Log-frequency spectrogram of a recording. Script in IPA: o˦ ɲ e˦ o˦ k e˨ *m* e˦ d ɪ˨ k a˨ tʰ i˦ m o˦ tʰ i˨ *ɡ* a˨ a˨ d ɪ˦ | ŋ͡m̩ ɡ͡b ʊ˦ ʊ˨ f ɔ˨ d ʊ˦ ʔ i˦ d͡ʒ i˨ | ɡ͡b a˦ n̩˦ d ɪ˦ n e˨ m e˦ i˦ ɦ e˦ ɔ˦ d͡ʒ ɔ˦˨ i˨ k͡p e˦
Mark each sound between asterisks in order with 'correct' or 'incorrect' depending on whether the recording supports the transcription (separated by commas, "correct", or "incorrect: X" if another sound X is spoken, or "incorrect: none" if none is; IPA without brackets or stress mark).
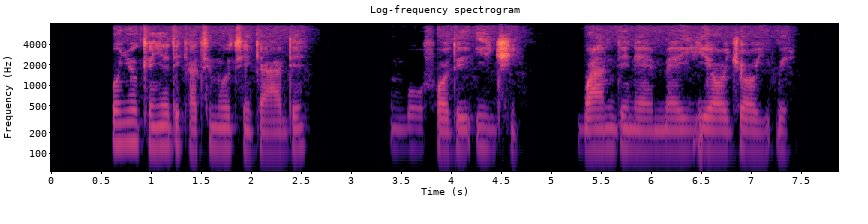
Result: incorrect: ɲ, correct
